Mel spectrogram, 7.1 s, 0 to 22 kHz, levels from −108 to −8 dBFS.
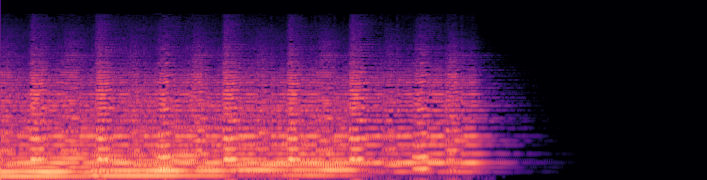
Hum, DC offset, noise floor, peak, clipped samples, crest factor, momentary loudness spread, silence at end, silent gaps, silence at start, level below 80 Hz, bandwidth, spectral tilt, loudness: none; under 0.1%; under -90 dBFS; -10 dBFS; under 0.1%; 16 dB; 8 LU; 2.2 s; none; 0 s; -58 dBFS; 8.4 kHz; -8 dB/octave; -26 LUFS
